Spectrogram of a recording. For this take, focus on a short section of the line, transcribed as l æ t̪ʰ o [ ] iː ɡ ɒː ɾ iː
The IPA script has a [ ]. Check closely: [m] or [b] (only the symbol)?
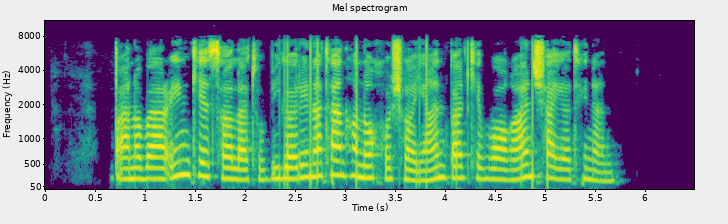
b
